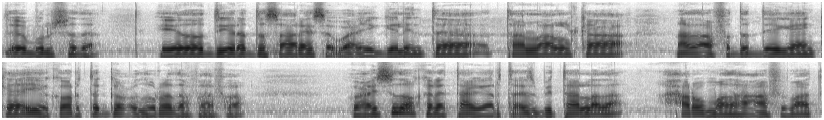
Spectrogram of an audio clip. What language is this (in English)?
Somali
